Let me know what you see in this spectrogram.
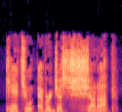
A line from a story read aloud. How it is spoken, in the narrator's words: Mario yells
